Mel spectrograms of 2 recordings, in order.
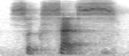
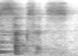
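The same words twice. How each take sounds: First: The stress is on the second syllable. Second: The stress is on the first syllable. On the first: The speaker calls it right. "e sim success. Success. Com a segunda parte mais forte" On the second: The speaker calls it wrong. "Não é success"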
